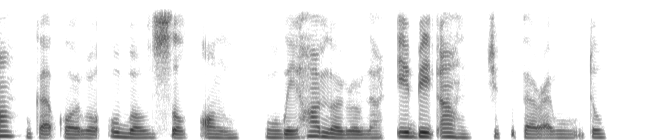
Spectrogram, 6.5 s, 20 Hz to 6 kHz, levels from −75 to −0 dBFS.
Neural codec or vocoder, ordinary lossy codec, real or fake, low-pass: autoencoder, 44.1 kHz, a latent of 192 numbers a frame, MeloTTS; none; fake; 5.4 kHz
